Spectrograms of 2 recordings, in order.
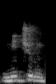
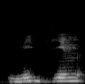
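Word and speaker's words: midyim: attract um the blue tongue lizards as will medium berries m-i-d-y-i-m medium is how it's spelt medium berries they taste also beautiful it's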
